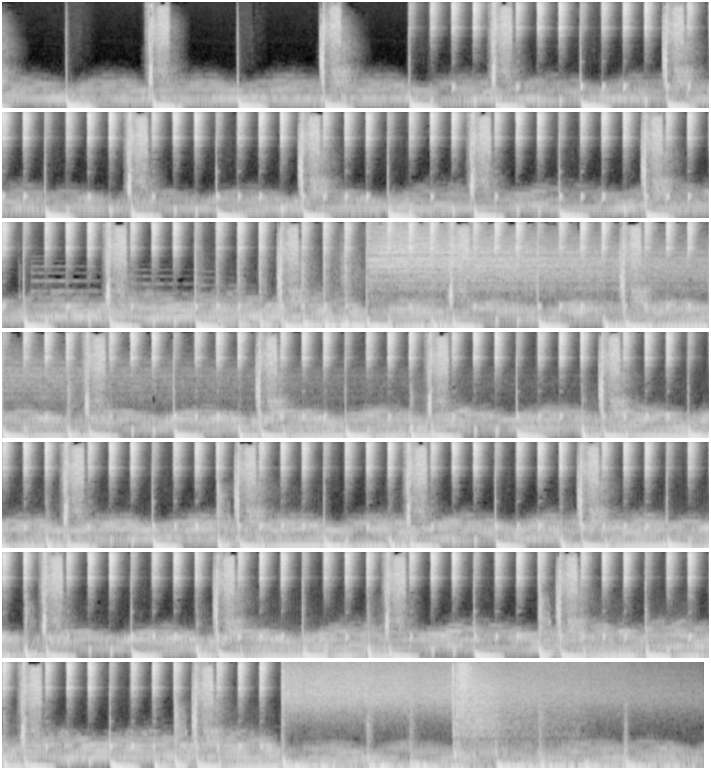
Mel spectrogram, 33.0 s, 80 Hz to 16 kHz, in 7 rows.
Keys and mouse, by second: 0.5 click, 7.7 click, 16.1 click, 22.7 click, 24.0 click, 27.8 click.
